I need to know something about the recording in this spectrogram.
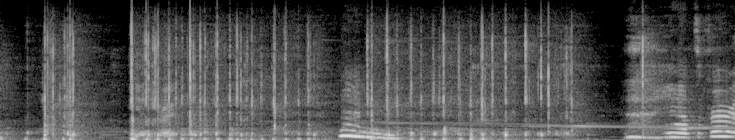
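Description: Short electronic blips patter rapidly.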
